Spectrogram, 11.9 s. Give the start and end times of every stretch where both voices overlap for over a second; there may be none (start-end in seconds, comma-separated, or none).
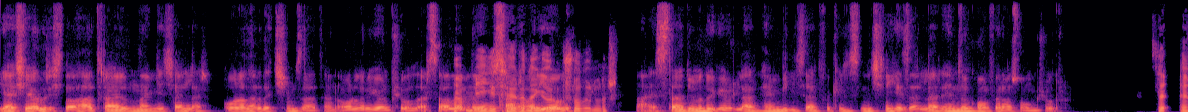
4.5-5.8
